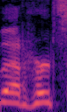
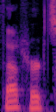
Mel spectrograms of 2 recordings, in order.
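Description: First: It is said with strong emotional distress. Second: It is said in a flat, unemotional voice. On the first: The pain feels terrible. "the way a normal person would" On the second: The pain registers but carries no emotional weight. "in a very flat voice"

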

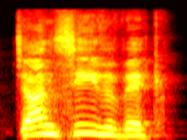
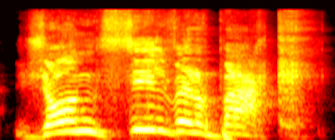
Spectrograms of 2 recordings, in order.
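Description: First: The surname is said as Sivabek. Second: The surname is said like Silverback. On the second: "became John Silverback"

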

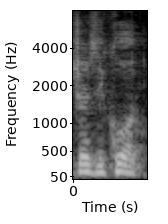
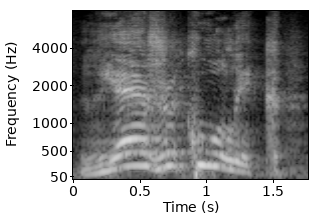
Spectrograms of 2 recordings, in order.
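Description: First: The name is said with an English pronunciation. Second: The name is said with a Polish pronunciation. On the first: "I know my name's Jerzy Kulik" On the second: "if a Polak stopped me and says, no, he is Jerzy Kulik"

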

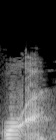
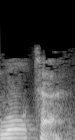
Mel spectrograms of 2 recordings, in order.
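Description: First: The middle T sound is dropped entirely. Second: The middle T sound is clearly pronounced. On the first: "他把那个T 就直接给扔掉了" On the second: "一些英国人会说成Water"

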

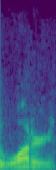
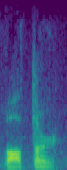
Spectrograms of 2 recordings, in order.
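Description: First: It is said in a plain, unaccented way. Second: It is said with a Russian accent.

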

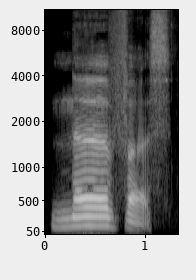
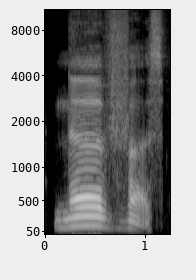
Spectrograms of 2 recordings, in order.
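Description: First: The word is said in a British accent. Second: The word is said in a British accent.

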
